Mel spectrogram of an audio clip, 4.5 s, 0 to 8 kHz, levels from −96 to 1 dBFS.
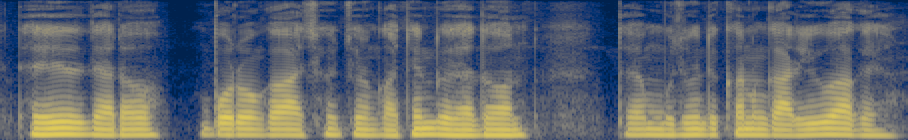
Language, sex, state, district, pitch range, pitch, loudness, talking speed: Chakma, male, Tripura, Dhalai, 120-125 Hz, 120 Hz, -16 LUFS, 170 wpm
